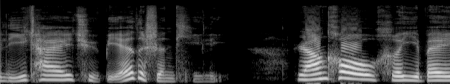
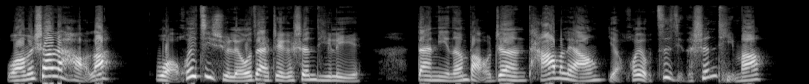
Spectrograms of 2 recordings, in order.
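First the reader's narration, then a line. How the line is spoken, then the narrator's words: Loud voice. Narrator (Chinese): 青兽三大声说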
